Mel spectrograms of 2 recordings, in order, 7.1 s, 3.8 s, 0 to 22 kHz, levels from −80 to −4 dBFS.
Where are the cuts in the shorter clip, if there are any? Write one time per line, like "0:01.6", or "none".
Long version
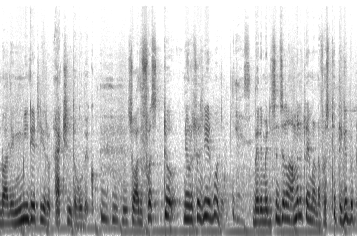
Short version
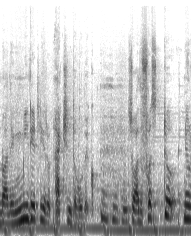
none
